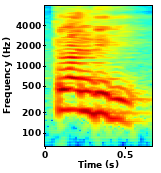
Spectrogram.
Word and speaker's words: Calendly: Alors, il y a une autre application que je commence à utiliser depuis 2024, Calendly. Calendly, c'est comme Calendly, hein, Calendly, voilà, Calendly. Ça s'écrit, je pense, C-A-L-E-N-D-L-Y.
